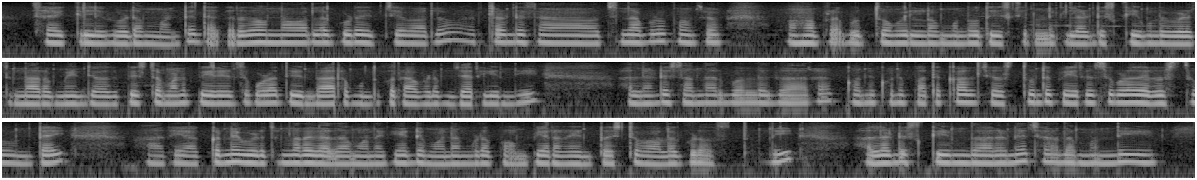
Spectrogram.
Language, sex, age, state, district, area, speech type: Telugu, female, 30-45, Telangana, Hanamkonda, rural, spontaneous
